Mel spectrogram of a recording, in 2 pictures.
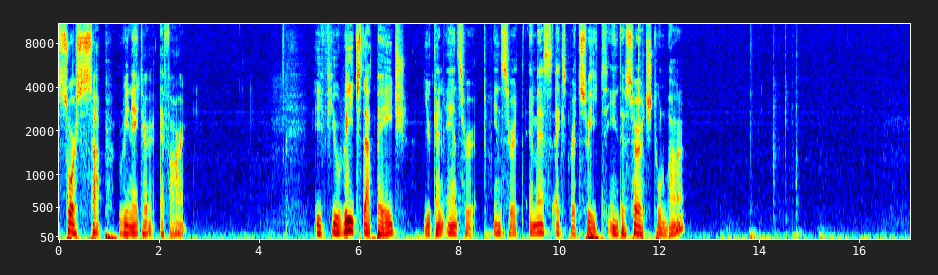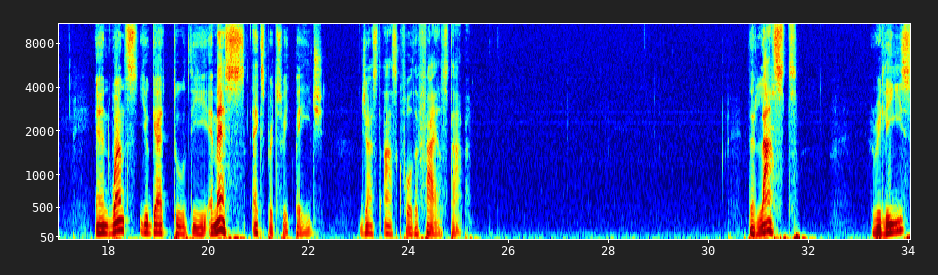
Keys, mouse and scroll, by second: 6.4 click, 8.8 s, 25.6 click.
